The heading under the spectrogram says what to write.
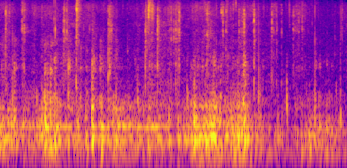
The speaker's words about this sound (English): There's another drip of water. It sounds like someone having a wee.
